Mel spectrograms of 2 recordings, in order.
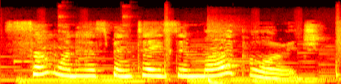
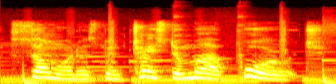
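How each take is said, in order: First: It is said in a medium-sized voice. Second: It is said in a big, deep voice. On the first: "in a middle-sized voice" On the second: "in his great big voice"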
